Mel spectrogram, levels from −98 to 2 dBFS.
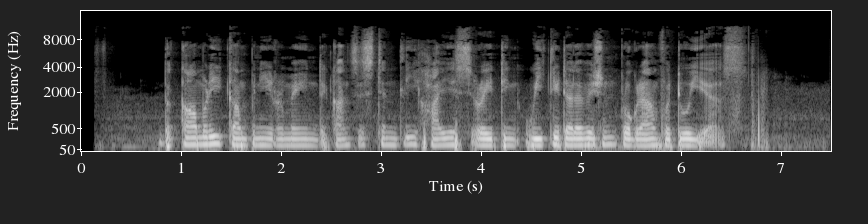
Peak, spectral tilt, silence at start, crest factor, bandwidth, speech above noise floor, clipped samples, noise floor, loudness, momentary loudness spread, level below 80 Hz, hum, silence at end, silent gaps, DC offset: -6 dBFS; -6.5 dB/octave; 0.75 s; 16 dB; 10.5 kHz; 29 dB; under 0.1%; -50 dBFS; -21 LUFS; 10 LU; -44 dBFS; none; 0.6 s; none; under 0.1%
